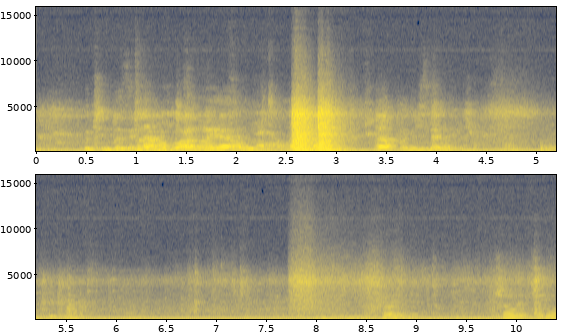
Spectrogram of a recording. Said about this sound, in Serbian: pritvori malo vrata, ovde je hladno.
